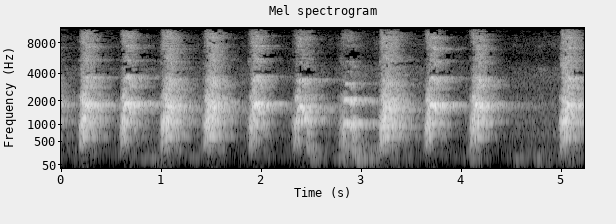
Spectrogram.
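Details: A Golden Retriever at home, playing with its owner, barks steadily, about eleven crisp barks roughly every half second, with a short whining tone in the middle.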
